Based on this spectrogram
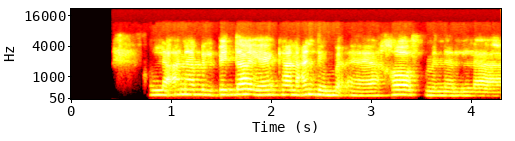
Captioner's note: speaking arabic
